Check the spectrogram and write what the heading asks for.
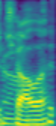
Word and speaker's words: T'Challa: They say it's T'Challa.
